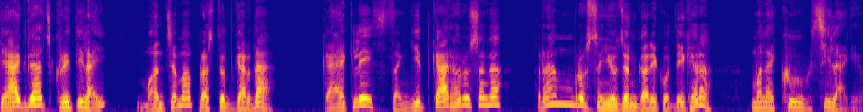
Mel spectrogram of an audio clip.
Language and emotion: Nepali, happy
